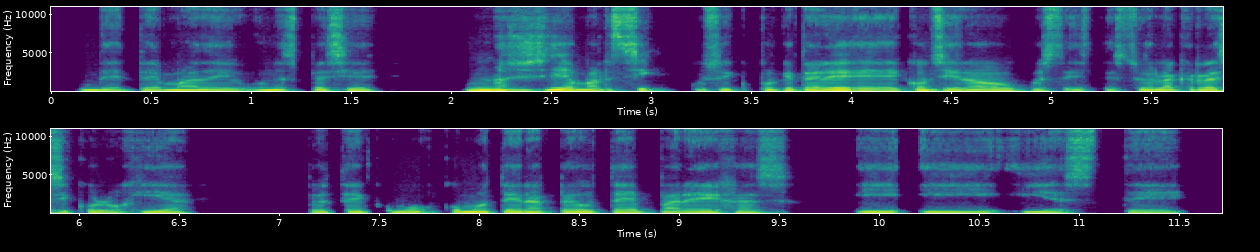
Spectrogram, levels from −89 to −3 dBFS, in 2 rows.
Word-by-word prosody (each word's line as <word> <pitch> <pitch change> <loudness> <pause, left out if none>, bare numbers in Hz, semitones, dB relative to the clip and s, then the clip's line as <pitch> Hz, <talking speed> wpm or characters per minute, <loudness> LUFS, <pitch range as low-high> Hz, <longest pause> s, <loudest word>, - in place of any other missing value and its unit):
de 100 -3 0
tema 100 +3 +1
de 100 -2 0
una 105 +3 +1
especie, 110 0 -3 0.4
no 175 +5 +7
sé 190 - -1
si 210 +2 +6
llamar 125 - +4
sico 145 -2 -2
o 105 - -10
psico. 110 0 -4
Porque 110 -1 -1
también, 155 +8 +6
he 135 -2 -1
he - - -1
he 125 - -3
considerado, 130 -2 +1
pues, 105 -6 -5
este, 100 0 -8
estudiar 105 +5 -1
la 120 - +1
carrera 120 +1 +1
de - - -1
Psicología, 105 +3 -2 0.5
pero 110 -1 -4
también, 105 0 -1
como 130 -3 -2
como 115 -2 +4
terapeuta 110 +2 +1
de 125 - 0
parejas. 110 +3 -3 0.3
Y 105 -1 +1
y 100 -2 -1
y 105 0 -1
este, 90 -1 -7
110 Hz, 185 wpm, -19 LUFS, 100-120 Hz, 0.5 s, no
